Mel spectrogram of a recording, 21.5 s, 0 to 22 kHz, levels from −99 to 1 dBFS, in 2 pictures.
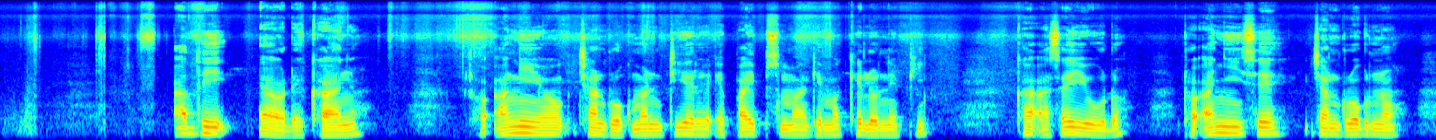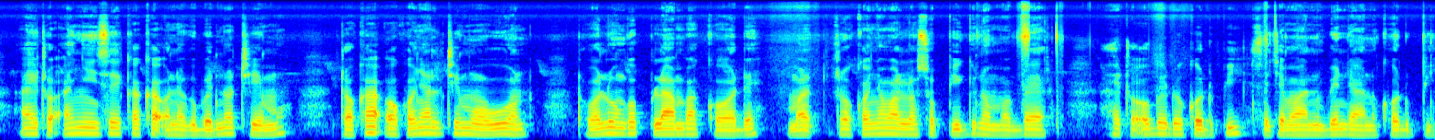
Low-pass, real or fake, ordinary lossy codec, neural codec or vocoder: none; real; none; none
